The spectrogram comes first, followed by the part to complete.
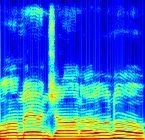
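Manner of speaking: very slow, dry, dead-level deadpan drawl. Discussing Garfield's voice actors, the speaker demonstrates the classic take: deadpan Garfield voice. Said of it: "like kind of like deadpan voice to it".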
